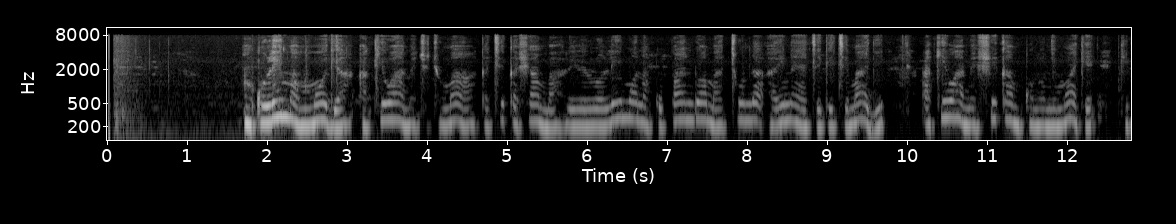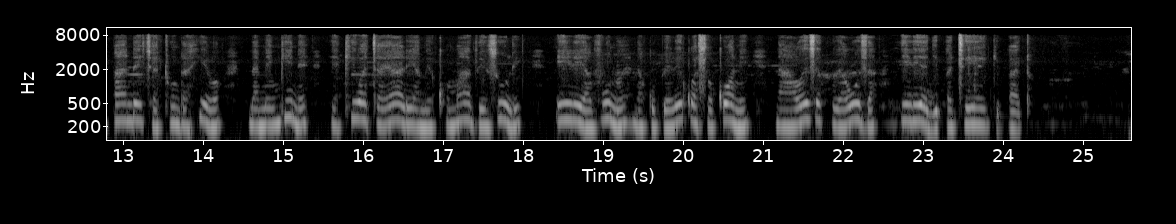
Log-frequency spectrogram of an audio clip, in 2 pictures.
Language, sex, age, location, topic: Swahili, female, 25-35, Dar es Salaam, agriculture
